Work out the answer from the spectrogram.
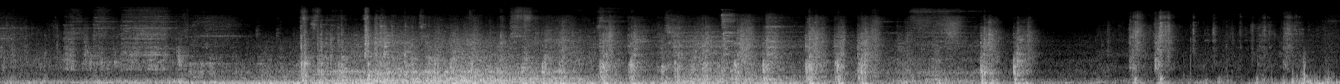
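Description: Train passing at very close range. The locomotive goes by with a loud rumble about three seconds in, then the passenger carriages follow with a run of rhythmic steel wheel clacks over the rail joints.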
